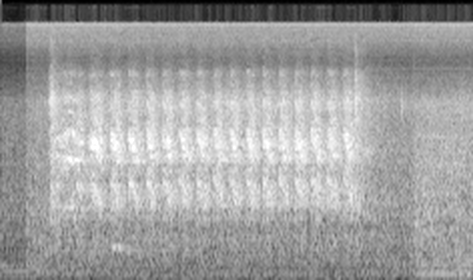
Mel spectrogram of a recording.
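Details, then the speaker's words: Isuzu D-Max diesel after rebuild for warped cylinder head and stuck piston rings from overheating: steady cranking about three beats a second for three seconds, then catches and idles; long crank because fuel is slow after full system teardown. "ไหมครับตอนนี้สตาร์ทล่างยาวหน่อยเขาว่าเรารื้อทั้งระบบนะครับน้ำมันก็จะมาช้านิดนึงนะครับ"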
